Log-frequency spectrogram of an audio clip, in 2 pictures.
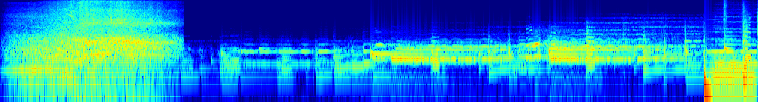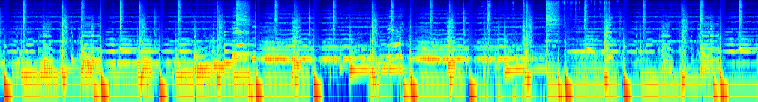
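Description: An air-cooled VW Beetle on the road to a winter meeting in Herford, a steady engine drone with a gear change, then music with sharp percussive hits carrying over the running car.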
